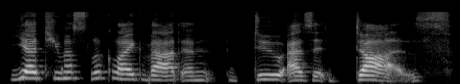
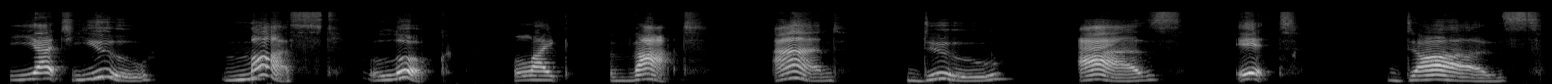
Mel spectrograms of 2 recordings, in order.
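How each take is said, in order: First: It is said at a quicker pace. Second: It is said slowly and clearly.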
